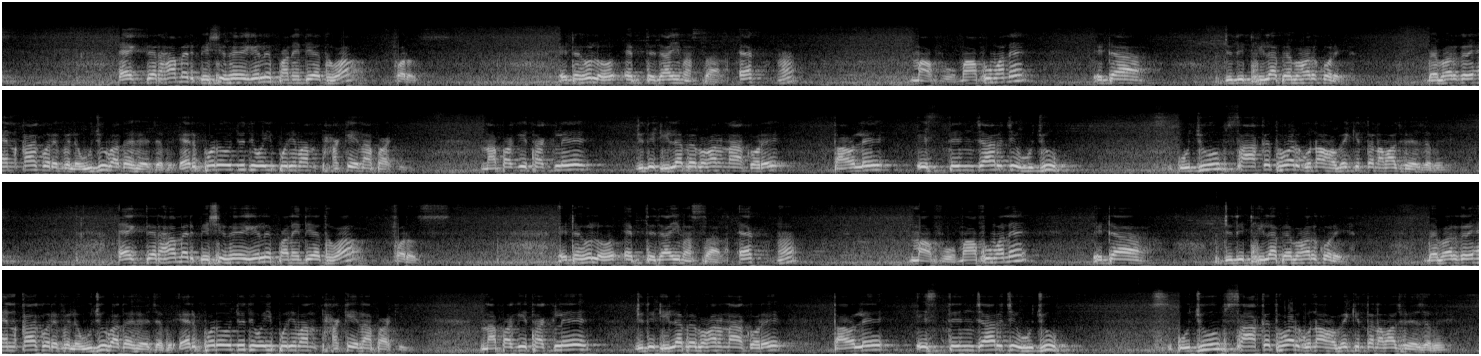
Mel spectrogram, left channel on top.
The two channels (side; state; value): both; normal; correlation 0.45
